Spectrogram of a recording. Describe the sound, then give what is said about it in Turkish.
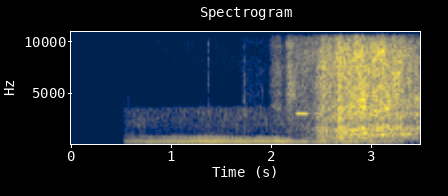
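A voice imitates the hum of a running refrigerator, meant to stop when the power suddenly cuts out, with a steady, buzzing drone held for about three seconds. Loud, hissy noise, like a crowd reacting, rises over the end of it. “Aniden elektrikler kesilen bir buzdolabının sesini taklit etmenizi istiyoruz efendim.”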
